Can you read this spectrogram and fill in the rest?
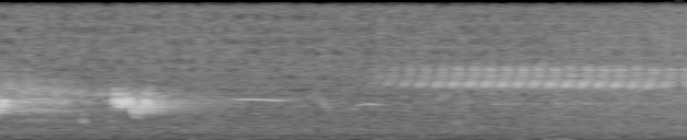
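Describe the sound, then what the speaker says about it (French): Faint, distant birdsong in an outdoor setting: a few thin chirps early, then a rapid high trill, over a steady soft hiss of background noise. "Le chant des oiseaux résonne, mêlé au doux clapotis d'une cascade voisine."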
